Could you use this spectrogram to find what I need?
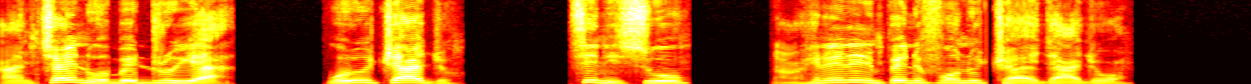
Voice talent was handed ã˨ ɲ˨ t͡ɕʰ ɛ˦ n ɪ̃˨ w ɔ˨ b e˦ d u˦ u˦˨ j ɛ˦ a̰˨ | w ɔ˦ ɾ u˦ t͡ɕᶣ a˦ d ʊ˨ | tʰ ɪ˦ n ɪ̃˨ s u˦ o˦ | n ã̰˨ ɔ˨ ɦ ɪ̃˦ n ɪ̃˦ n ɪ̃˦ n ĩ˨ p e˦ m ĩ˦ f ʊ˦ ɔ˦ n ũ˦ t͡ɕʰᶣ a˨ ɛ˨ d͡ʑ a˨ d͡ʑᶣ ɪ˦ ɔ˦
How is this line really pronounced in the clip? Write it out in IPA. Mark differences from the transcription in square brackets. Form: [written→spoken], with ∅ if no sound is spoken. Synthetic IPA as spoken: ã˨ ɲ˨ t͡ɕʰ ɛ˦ n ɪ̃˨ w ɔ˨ b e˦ d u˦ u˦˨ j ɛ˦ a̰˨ | w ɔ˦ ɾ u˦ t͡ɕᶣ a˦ [d→d͡ʑ] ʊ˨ | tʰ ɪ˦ n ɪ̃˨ s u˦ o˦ | n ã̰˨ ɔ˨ ɦ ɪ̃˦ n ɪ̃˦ n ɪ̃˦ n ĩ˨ p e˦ [m→n] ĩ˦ f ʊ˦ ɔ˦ n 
